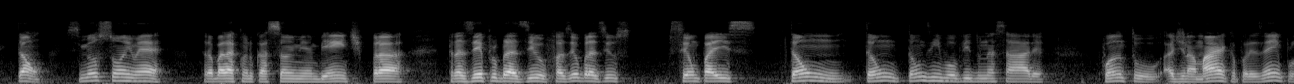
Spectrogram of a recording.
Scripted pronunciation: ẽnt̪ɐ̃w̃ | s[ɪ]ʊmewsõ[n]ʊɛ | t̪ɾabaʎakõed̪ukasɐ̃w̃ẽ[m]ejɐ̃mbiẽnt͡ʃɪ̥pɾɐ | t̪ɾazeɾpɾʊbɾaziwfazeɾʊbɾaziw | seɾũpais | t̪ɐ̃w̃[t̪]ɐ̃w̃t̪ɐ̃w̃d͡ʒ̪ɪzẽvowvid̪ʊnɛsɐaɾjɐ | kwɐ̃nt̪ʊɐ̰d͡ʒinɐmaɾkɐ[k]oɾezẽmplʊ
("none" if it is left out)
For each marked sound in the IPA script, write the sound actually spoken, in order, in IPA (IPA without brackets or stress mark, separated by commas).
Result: ɪ, ɲ, m, t̪, p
